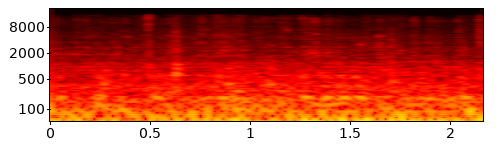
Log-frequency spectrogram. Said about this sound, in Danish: Og jeg er ude i min bil lige nu og kører rundt og øh, min bil har faktisk også været min, mit kontor, mit frokoststue, mit omklædningsrum, you name it.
